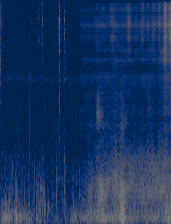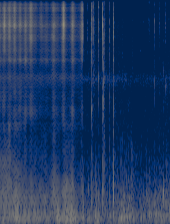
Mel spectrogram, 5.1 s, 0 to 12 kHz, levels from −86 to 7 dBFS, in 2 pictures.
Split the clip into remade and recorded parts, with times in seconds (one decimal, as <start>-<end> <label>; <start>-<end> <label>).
0.0-1.2 recorded; 1.2-3.8 remade; 3.8-5.1 recorded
